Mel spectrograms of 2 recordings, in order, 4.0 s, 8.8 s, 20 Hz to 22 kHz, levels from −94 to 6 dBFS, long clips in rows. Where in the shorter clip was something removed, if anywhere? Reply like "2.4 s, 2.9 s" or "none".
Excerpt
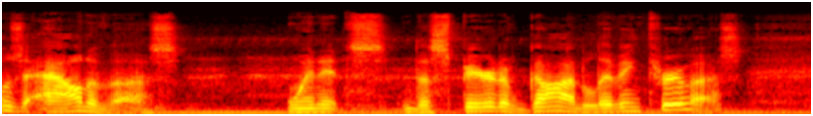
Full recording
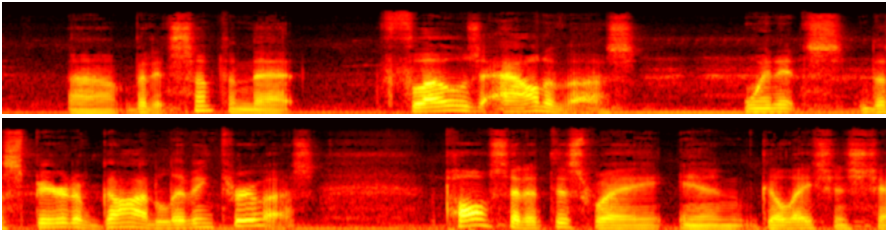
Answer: none

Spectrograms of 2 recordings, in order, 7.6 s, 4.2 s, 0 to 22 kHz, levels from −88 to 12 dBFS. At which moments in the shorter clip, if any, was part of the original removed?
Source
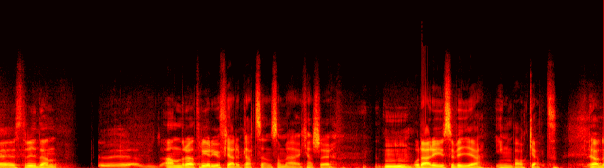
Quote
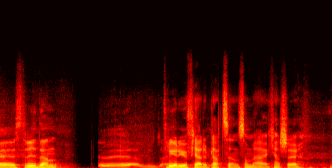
2.0 s

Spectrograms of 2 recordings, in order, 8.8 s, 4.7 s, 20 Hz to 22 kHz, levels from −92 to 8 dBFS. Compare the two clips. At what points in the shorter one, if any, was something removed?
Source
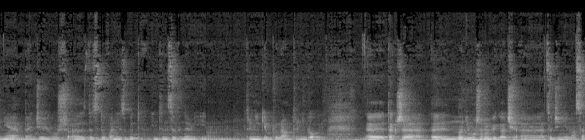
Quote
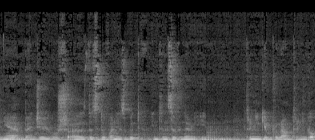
none

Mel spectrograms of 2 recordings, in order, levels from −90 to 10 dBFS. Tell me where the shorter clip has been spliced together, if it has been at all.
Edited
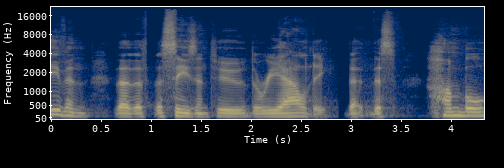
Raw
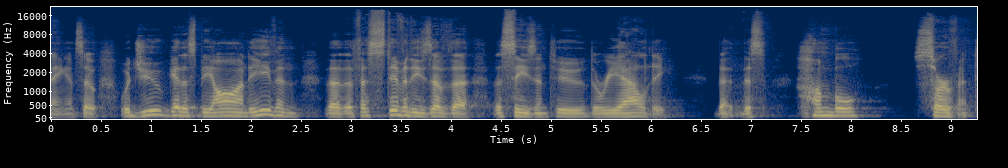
0.9 s, 2.9 s

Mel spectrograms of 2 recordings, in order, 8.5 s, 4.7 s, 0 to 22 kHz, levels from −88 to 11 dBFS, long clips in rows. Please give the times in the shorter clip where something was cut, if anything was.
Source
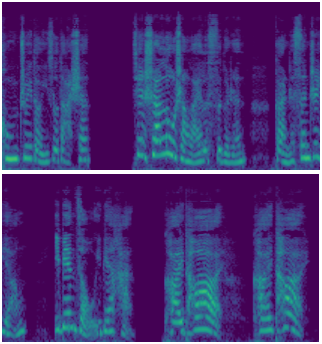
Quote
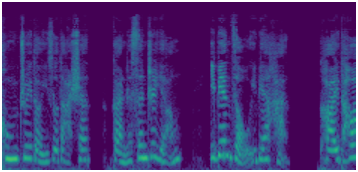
1.3 s

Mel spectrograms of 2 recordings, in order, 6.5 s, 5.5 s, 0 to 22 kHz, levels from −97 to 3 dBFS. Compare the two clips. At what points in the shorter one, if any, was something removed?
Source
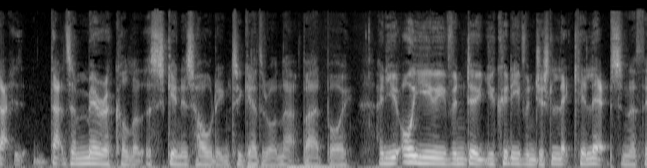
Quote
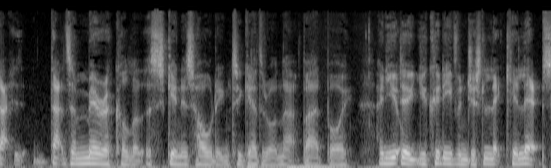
4.0 s

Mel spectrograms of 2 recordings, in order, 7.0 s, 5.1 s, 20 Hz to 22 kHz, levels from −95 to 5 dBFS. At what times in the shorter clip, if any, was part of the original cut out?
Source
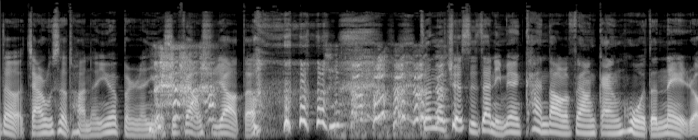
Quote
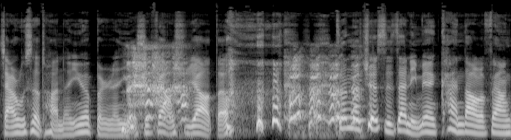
2.8 s

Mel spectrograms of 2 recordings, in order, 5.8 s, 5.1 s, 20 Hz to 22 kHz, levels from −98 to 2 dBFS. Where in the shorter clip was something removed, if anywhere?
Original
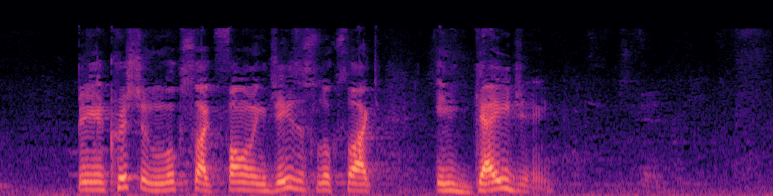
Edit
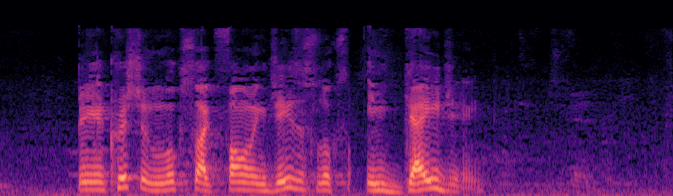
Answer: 2.6 s

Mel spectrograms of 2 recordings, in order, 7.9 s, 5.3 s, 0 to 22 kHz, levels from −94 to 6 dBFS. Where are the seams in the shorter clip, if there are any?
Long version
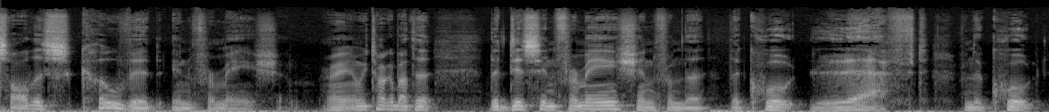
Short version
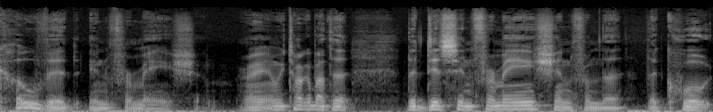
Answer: none

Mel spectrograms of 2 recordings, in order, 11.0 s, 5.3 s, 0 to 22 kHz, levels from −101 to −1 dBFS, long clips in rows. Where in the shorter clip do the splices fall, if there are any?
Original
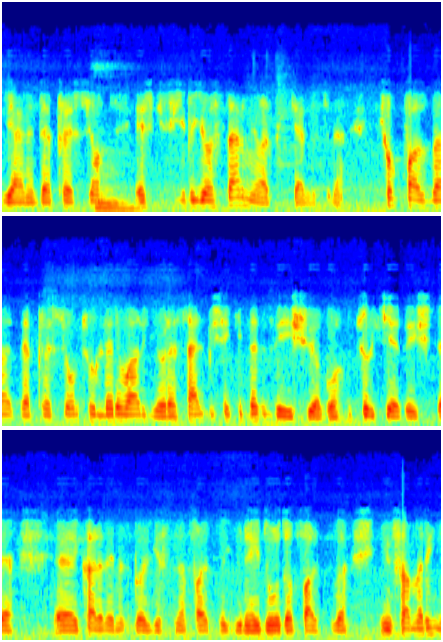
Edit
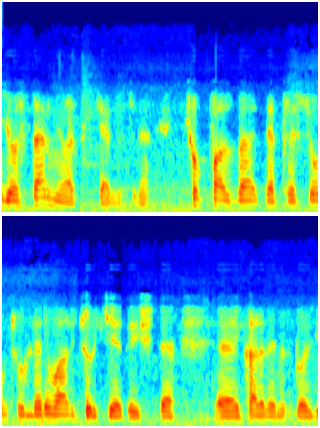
3.2 s

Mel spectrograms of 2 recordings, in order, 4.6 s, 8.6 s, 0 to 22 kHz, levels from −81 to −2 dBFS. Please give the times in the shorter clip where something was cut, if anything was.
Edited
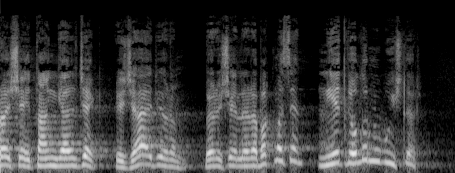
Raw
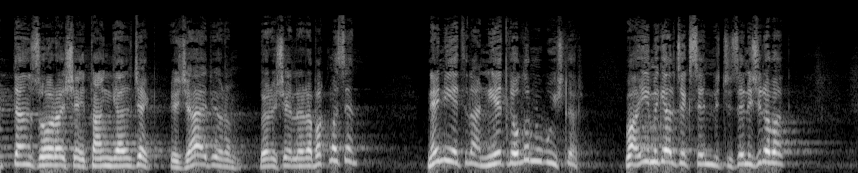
3.2 s

